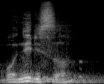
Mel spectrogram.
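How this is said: It is said in a regional dialect.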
